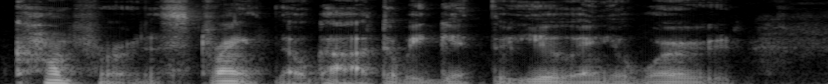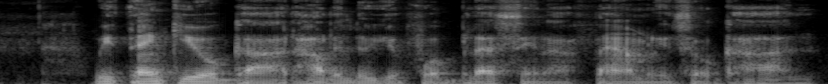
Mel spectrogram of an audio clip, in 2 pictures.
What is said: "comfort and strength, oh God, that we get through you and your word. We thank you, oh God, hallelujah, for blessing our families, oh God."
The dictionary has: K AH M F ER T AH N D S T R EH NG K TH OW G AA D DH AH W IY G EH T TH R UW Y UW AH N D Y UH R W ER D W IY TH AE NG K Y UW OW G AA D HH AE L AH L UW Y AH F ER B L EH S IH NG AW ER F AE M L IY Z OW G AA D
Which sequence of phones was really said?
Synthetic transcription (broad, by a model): K AH M F ER T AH N S T R EH NG K TH OW G AA D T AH W IY G EH T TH UW Y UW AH N Y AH R W ER D W IY TH AE NG K Y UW OW G AA D HH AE L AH L UW Y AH F ER B L EH S IH NG AW ER F AE M L IY Z OW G AA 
